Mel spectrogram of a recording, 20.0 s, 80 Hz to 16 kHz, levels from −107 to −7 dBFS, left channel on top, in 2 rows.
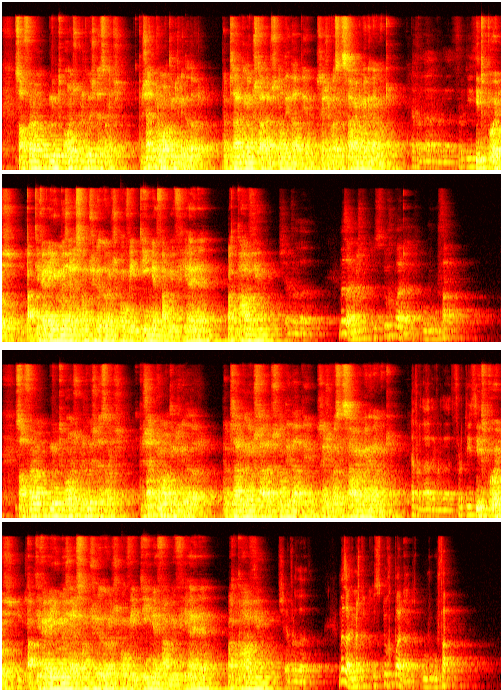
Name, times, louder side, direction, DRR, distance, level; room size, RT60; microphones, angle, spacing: voice 1, 0.0-2.3 2.7-3.9 4.4-7.6 9.5-10.2 10.5-14.1 14.5-15.2, left 1 dB, 75° left, -3 dB, 0.6 m, -20 dB
voice 2, 8.2-9.7 10.3-10.6 14.6-15.1 15.4-16.2 16.7-18.9, right 3 dB, 55° right, 6 dB, 0.3 m, -31 dB
4.0 x 2.2 x 2.6 m, 1.4 s
head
